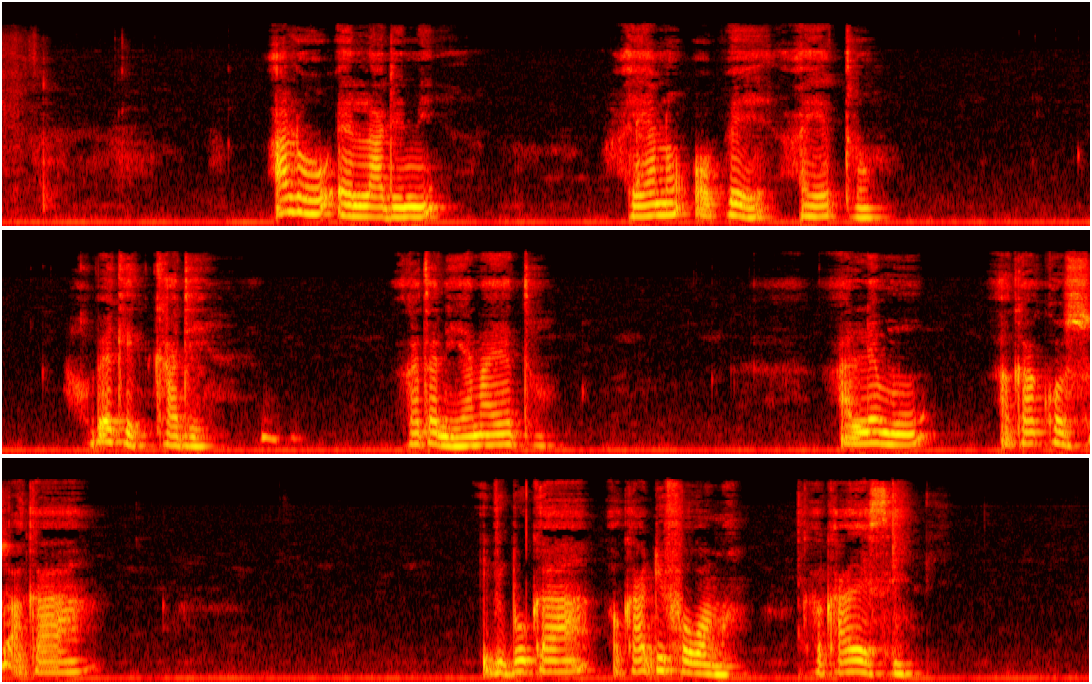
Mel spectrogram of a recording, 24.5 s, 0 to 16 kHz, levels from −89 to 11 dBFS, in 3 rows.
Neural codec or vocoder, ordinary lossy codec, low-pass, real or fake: none; MP3, 64 kbps; 10.8 kHz; real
